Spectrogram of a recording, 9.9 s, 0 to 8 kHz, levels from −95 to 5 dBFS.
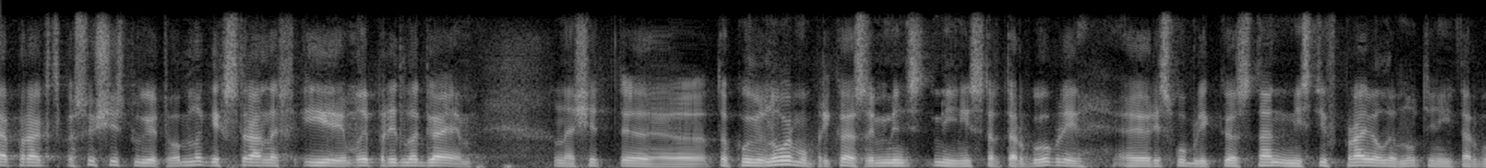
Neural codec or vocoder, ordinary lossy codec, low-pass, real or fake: codec, 16 kHz, 0.8 kbps, ZipCodec; none; 7.2 kHz; fake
